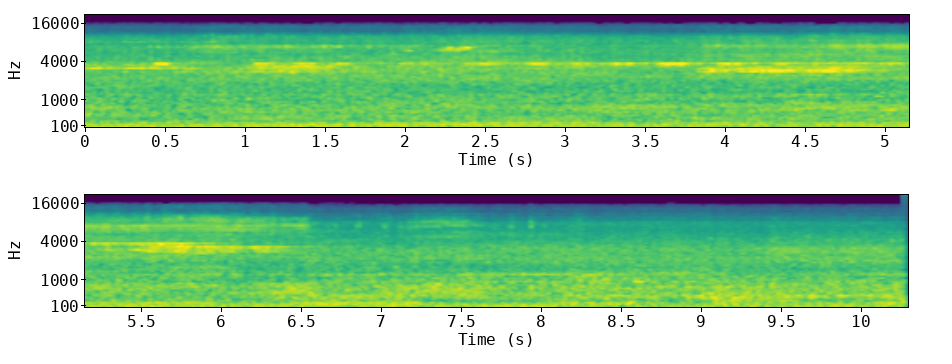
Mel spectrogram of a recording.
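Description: Traffic hums and engines drone all around.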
